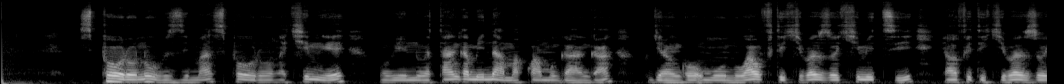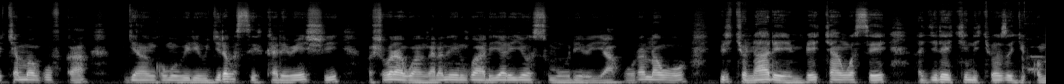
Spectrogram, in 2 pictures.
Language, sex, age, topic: Kinyarwanda, male, 18-24, health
